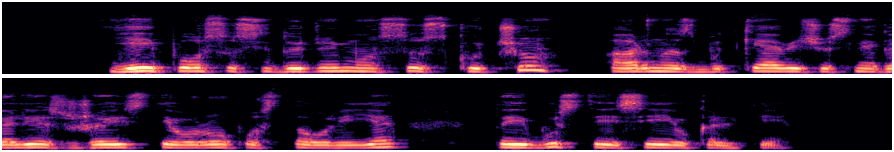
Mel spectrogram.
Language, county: Lithuanian, Klaipėda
